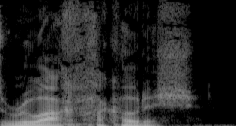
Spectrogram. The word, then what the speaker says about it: Ruach HaKodesh: A more truer pronunciation of it is Ruach HaKodesh.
